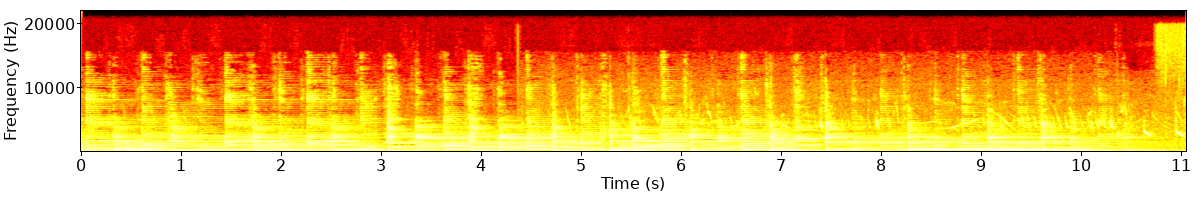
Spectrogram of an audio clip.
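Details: Acoustic guitar music is heard throughout, with strummed chords and plucked notes and no animal voices.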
